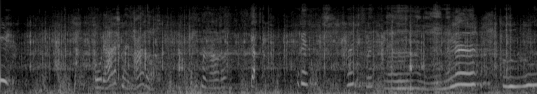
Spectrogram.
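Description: A child humming and making wordless voice sounds that slide up and down in pitch, over a steady low rumble of wind and bike tyres rolling on brick paving, with a few knocks from bumps.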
